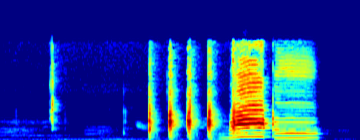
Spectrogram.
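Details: Pet parrot speaking its own name when asked what its name is: a few soft clicks, then two short harmonic, voice-like syllables, the second flatter and steadier, in a quiet room.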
